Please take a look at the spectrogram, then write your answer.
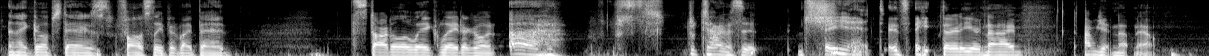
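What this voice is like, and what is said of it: Rough, sick-sounding voice. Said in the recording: “my voice is all like, it's like I'm sick, but I'm not sick.”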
